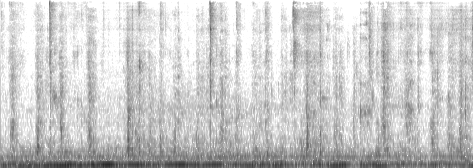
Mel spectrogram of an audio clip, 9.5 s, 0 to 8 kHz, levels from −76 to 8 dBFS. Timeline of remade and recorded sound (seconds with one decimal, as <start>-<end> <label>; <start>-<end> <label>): 0.0-2.0 recorded; 2.0-2.9 remade; 2.9-7.9 recorded; 7.9-9.5 remade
